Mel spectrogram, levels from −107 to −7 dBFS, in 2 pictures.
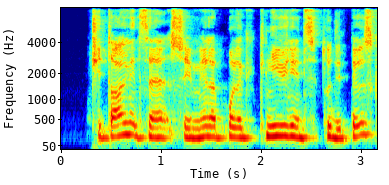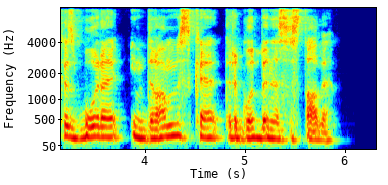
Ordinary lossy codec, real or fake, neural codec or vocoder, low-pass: none; fake; codec, 16 kHz, 4 kbps, FunCodec, trained on LibriTTS, 50 frames a second; none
